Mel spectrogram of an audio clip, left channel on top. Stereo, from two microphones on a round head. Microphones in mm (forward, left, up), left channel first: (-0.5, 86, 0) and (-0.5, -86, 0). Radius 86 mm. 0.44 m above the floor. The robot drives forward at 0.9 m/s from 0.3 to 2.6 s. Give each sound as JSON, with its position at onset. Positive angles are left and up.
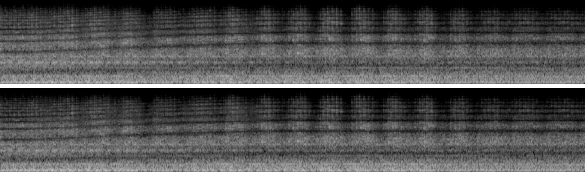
{"t": 0.0, "sound": "an engine running", "side_deg": 20}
